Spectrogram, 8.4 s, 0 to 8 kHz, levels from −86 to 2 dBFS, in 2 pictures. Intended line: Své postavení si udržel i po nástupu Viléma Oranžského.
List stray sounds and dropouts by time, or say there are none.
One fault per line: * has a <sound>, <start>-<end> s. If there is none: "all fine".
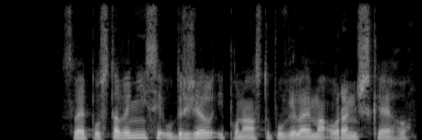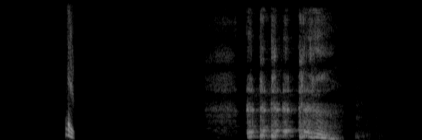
* has a chirp, 4.9-5.0 s
* has a throat clearing, 6.3-7.7 s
